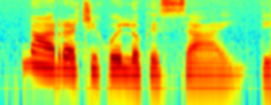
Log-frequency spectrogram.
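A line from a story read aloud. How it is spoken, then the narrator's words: Plain. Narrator (Italian): disse il re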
